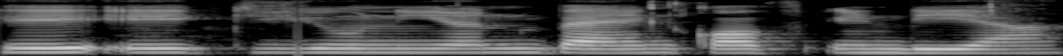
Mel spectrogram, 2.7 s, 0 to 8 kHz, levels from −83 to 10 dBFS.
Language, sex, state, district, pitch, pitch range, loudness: Marathi, female, Maharashtra, Dhule, 205 Hz, 200-215 Hz, -19 LUFS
